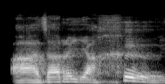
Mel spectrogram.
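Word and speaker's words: עֲזַרְיָה: 될 수 있는데 그러니까 앞에 나오는 아사리아 뒤 끝부분이 흐로 끝나고 뒤에 있는 아사리아 뒷부분의 발음이 후로 끝납니다 우 발음으로 끝나는 거죠 아자리야 후 그래서 혼자서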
